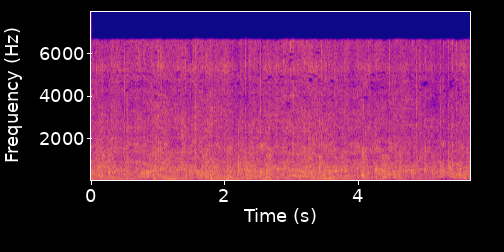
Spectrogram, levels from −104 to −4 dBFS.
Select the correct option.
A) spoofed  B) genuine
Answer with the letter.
A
